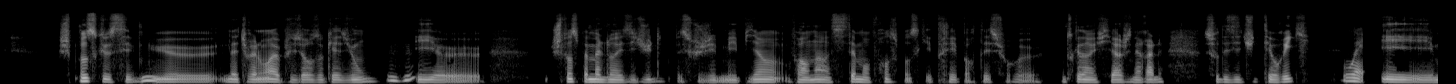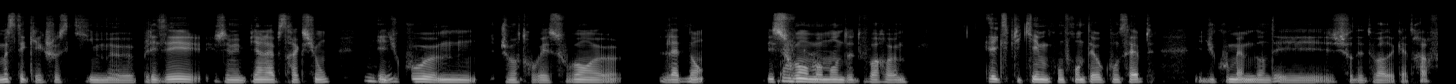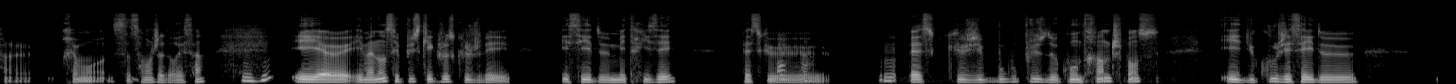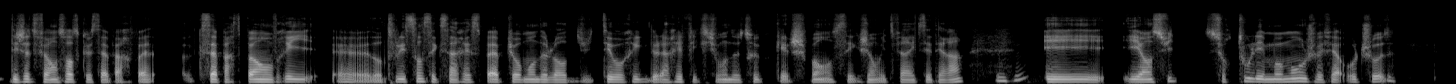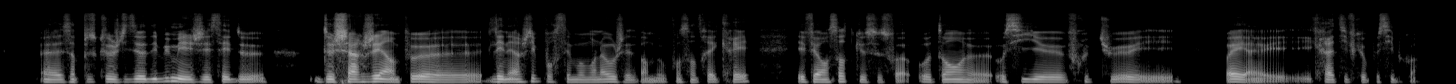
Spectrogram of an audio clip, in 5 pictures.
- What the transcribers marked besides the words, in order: other background noise
- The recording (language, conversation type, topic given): French, podcast, Qu’est-ce qui te met dans un état de création intense ?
